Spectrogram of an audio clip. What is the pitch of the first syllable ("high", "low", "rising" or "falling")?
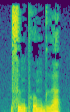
low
